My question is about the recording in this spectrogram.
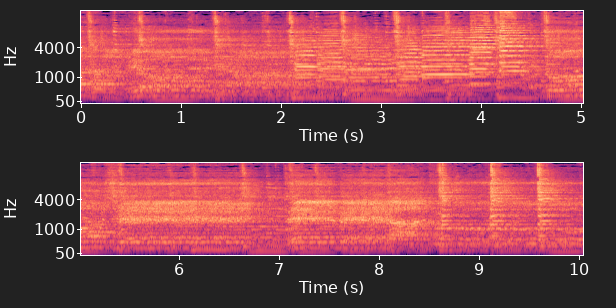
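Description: Live mariachi ensemble playing: violins and trumpets over strummed guitars and a stepping bass line.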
